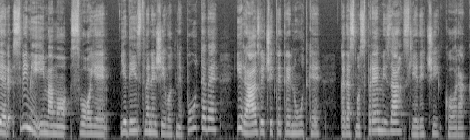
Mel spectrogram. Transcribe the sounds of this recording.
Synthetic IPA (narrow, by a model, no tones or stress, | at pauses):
jeɾsʋimiimamo̞sʋo̞je̞ | je̞d̪inst̪ʋe̞ne̞ʒiʋo̞t̪ne̞puːt̪e̞ʋe̞ | iɾaːzlit͡ʃit̪e̞t̪ɾe̞nuːt̪ke̞ | kad̪asmo̞spɾe̞mnizasʎʲe̞d̪e̞t͡ɕiko̞ɾak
